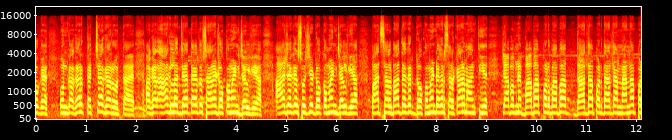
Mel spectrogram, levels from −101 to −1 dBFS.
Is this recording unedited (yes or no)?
yes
